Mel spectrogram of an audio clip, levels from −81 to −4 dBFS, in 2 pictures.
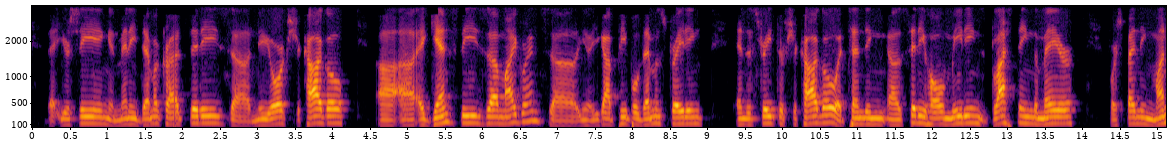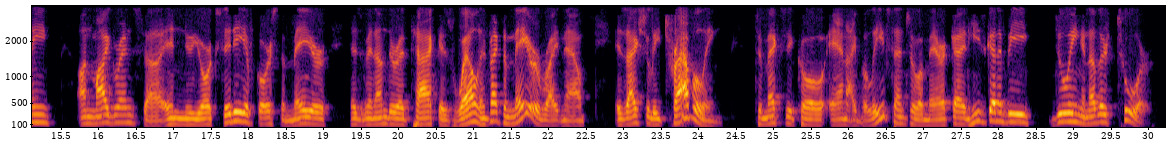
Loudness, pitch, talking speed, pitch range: -23 LUFS, 120 Hz, 160 wpm, 110-130 Hz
